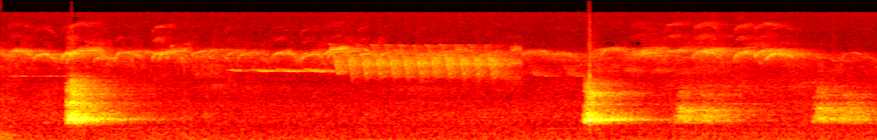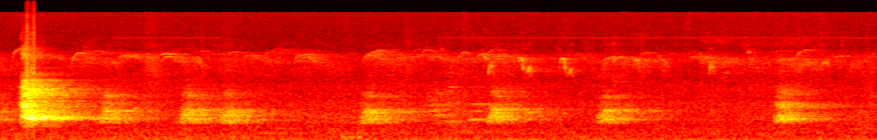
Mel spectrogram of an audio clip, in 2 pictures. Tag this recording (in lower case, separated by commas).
bird vocalization, domestic animals, wild animals, dog, bird, bark, animal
